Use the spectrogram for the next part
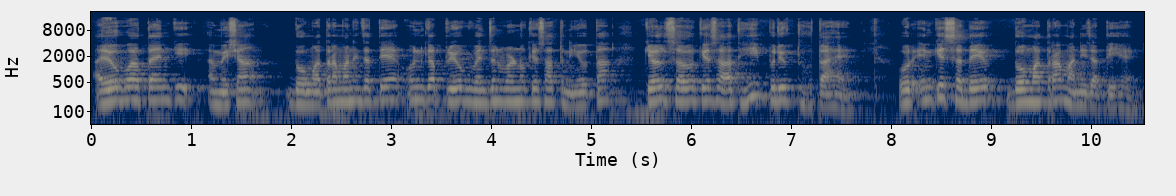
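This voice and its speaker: Preparing students for an exam, this man teaches grammar in a high-pitched, fairly bright voice, keeping his tone steady and pace moderate. He repeats key points and quizzes repeatedly, supplying his own answers, while long reverb fills the echoey room.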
